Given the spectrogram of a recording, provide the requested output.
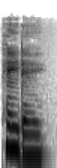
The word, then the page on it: payday: American English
